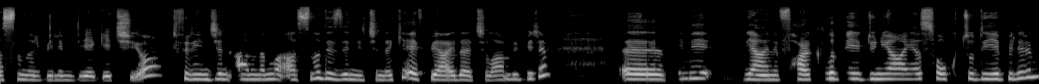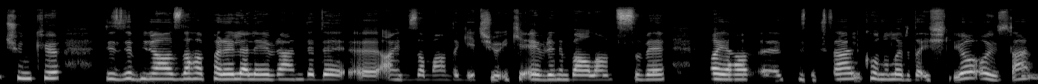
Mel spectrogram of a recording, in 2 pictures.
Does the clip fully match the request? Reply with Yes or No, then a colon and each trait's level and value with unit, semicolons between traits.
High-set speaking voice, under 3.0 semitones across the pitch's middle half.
Yes: high, 235 Hz; narrow, 2.6 semitones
